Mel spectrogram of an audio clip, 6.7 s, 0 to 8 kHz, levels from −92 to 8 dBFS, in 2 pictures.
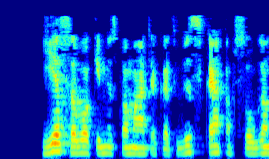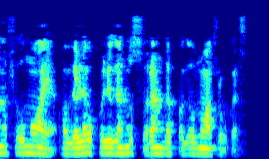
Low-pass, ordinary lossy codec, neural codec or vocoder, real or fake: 7.2 kHz; MP3, 24 kbps; none; real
